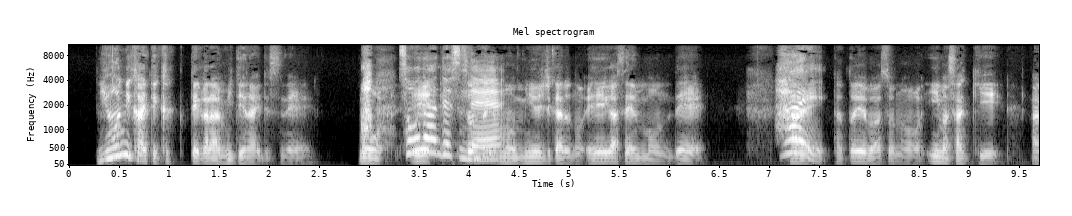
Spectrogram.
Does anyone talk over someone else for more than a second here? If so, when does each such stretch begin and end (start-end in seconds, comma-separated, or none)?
2.9-4.4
